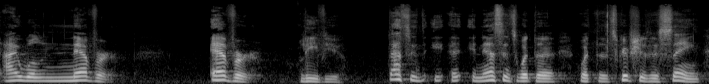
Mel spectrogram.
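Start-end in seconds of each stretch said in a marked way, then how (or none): 0.1-3.4 NEVER and EVER each stressed, set apart by pauses; extra emphasis on negative. Shown as a demonstration. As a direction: hit "never", pause, hit "ever", then drop on "leave you". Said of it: "there's an emphasis, um, an extra emphasis".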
